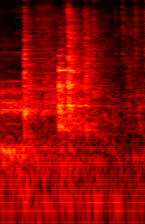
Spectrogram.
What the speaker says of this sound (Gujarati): મૂકી દીધું છે તાવડી, તો ગરમ થવા દો.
